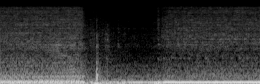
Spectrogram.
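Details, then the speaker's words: 1986 Ford F150 with a 351W V8 and ZF5 gearbox, fitted with used Holley Sniper EFI and a HyperSpark distributor, no mufflers, while driving. Deep, loud exhaust rumble dipping at a gear change, then pulling smooth: normal acceleration. "Still sounds good. Needs some mufflers. I do need some mufflers."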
